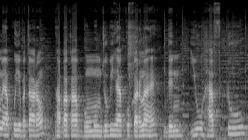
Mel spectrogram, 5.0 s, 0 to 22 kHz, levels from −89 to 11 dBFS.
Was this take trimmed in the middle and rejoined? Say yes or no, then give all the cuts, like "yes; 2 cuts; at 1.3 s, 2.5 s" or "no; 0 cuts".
yes; 1 cut; at 1.0 s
